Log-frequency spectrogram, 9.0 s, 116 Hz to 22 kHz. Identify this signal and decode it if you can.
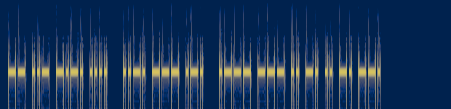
Morse code, heard as a keyed tone, about 25 wpm, 700 Hz. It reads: MUCH FOR JOINING
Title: Sets of 5 Words Encore2 25wpm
